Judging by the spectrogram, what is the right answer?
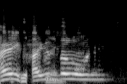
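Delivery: put-on Canadian accent. Imitating another person's greeting: imitating b a's canadian accent. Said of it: "you got the Canadian accent".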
